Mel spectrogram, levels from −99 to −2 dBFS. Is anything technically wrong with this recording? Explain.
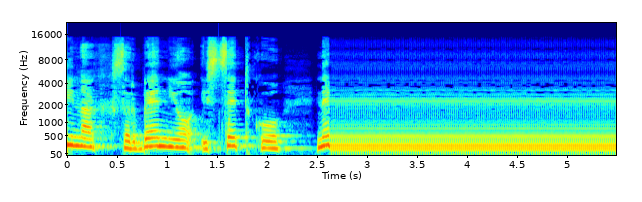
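Yes, there are three kinds of fault in this speech clip.

Throughout, the encoder likely kept only the lower spectrum and synthesised the treble by spectral band replication, as HE-AAC compression does at a low bitrate, around 20 kbps. Nothing remains above 14.9 kHz, the codec damage is plainly audible, and the rebuilt treble does not match the original harmonics.

At 0.54, 1.52 and 2.50 s, spaced about 1.0 s apart, the recorder likely dropped a short piece, around 20 ms, while switching chunks, so this is audio missing between chunks. The two sides butt together without silence, heard as regular skips.

From 2.65 s to the end, the system froze while the hardware kept replaying one 20 ms buffer, a system hang loop. That fragment repeats about 145 times, producing a steady buzz at 50 Hz in place of the speech.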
